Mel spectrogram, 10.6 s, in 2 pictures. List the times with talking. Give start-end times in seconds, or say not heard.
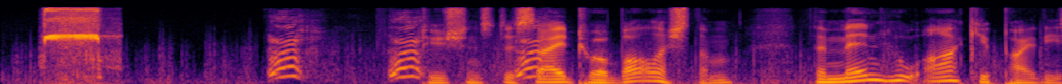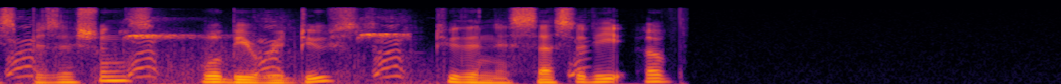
2.1-8.7.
